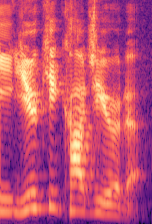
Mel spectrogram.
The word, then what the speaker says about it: Yuki Kajiura: Yuki Kajiura.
